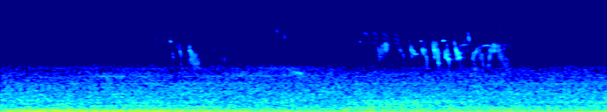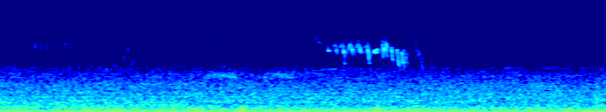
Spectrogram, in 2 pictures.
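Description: Small songbirds singing short, rapid trilled phrases, four times, over a steady low rumble of outdoor background noise. A single dull bump comes about two-thirds of the way through and fades within a second.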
